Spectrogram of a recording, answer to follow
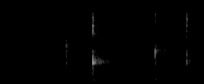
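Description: Four short, faint clicks in otherwise near-quiet, the loudest about a second in with a brief ring.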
